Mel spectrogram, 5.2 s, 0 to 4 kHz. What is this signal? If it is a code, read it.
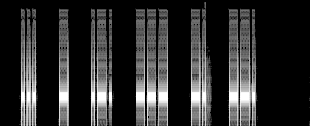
Morse code, heard as a keyed tone, about 25 wpm, spaced as for 15 wpm, 550 Hz. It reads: STRONG
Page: News Headlines in Morse Code at 15 WPM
